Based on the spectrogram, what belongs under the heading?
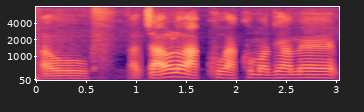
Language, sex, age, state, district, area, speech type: Odia, male, 18-30, Odisha, Ganjam, urban, spontaneous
